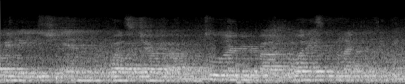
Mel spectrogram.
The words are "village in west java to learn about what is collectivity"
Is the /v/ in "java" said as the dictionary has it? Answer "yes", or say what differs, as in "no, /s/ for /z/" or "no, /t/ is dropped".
no, /v/ is dropped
